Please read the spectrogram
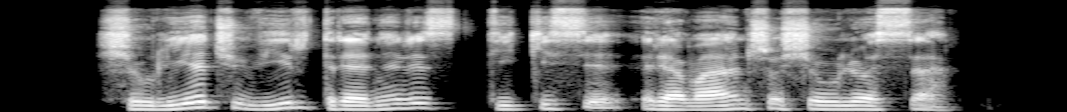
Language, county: Lithuanian, Vilnius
